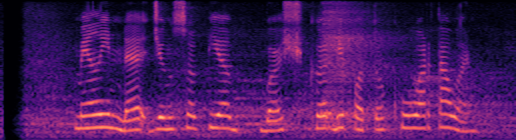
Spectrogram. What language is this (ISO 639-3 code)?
sun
